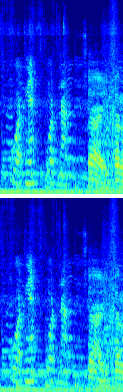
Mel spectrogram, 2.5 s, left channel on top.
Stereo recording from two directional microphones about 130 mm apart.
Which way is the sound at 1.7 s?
Centre (ahead or behind).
